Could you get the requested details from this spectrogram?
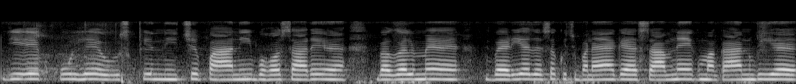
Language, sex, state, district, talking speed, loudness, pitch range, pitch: Hindi, male, Bihar, West Champaran, 175 wpm, -15 LUFS, 225-240 Hz, 230 Hz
